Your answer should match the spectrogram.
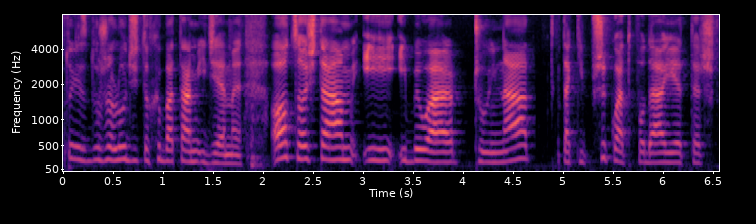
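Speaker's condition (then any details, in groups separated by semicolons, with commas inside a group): No condition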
